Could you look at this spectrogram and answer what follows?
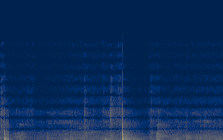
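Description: Two sharp smacks of kicks landing on a hand-held padded kick shield, about two and a half seconds apart, with a fainter knock shortly after the second.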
